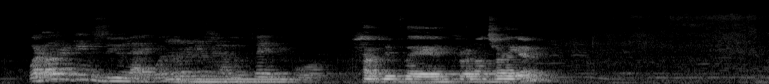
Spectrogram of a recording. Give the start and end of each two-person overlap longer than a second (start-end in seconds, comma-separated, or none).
1.6-2.8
